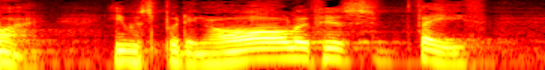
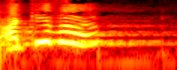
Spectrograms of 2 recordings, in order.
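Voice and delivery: whiny surrender; 3 dB louder than usual. Retold or imitated. Giving up under attack.

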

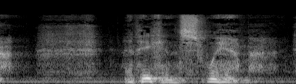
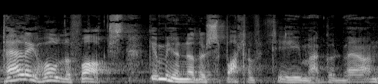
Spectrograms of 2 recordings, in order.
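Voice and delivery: put-on British accent. Preacher imitating the magnate on his return, British accent. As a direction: play a hearty mock-British gentleman. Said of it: "that changed the accent".

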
